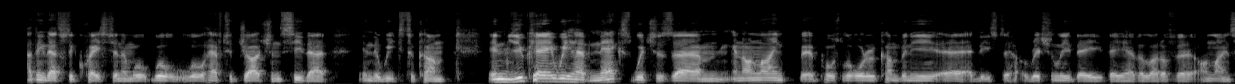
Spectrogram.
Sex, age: male, 20-39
